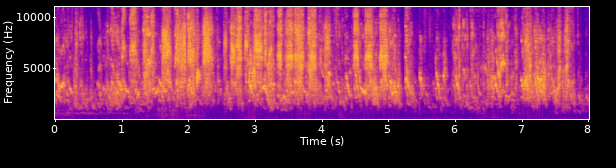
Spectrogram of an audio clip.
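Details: Several budgies calling in the morning, busy twittering chatter of quick high chirps and harsh squawks that rises and falls in loudness, dipping briefly at about five seconds.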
